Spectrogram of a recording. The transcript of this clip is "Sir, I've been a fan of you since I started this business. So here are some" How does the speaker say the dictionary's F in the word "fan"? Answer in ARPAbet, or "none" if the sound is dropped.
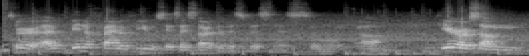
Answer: F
